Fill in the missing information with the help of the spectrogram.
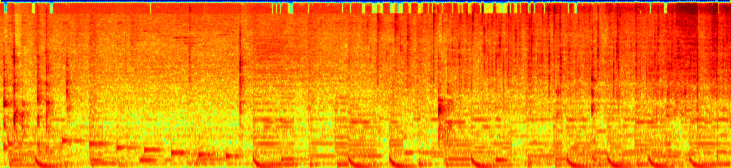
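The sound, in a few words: ginger garlic paste frying with fried onions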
